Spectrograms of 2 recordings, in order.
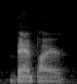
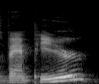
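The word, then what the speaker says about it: Vampyr: they said everyone yes spelled with a y but it's pronounced vampire and he's off how's it been I was vampeer now it's pronounced vampire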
